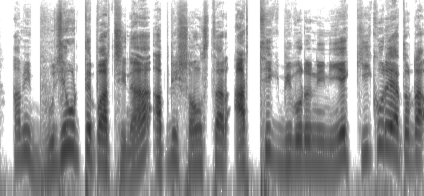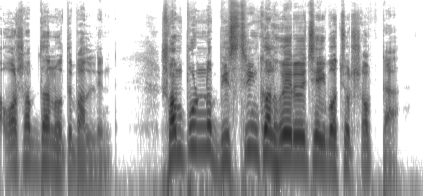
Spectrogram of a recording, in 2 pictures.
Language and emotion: Bengali, angry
